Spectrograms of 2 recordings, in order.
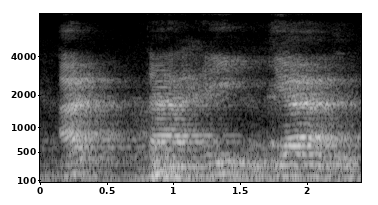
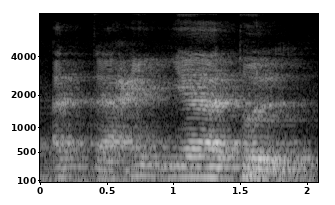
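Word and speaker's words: التحيات: At-tahiyyat. Nah, ada yang baca at-tahiyyat. At-tahiyyat. Ada tuh. Nah, at-tahiyyat. Hilang tasdid 1. Harus tegas.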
